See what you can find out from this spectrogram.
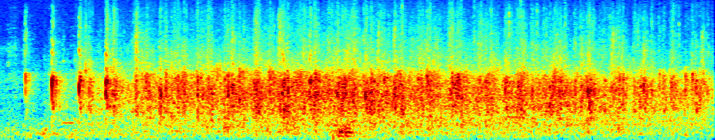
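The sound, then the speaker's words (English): Sustained applause from a crowd of attendees applauding one another, opening with a few sharp claps and swelling into dense, steady clapping that holds at a fairly loud level for several seconds. “So I want to thank you all and ask you, look each other in the eye and give each other a little bit of applause.”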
